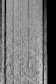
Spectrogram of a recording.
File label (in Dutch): foei, Dialoog; Home-made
